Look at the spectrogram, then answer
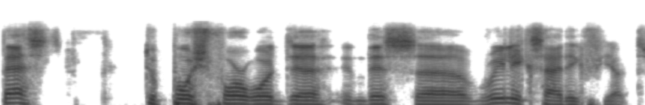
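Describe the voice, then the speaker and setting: A bright, sharp tone comes through dry, close sound with no echo against a quiet background. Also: man. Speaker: parliamentary researcher. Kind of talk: panel introduction.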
